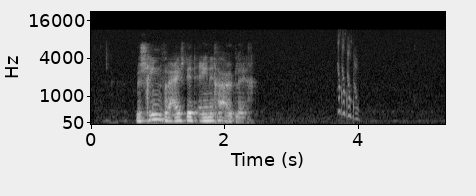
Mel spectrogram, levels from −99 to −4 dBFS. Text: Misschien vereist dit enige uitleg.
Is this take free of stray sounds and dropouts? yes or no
no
